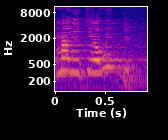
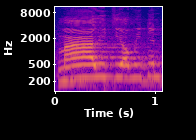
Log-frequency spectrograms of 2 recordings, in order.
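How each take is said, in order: First: The first vowel is kept short. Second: The first vowel is held long. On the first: "Kenapa Bapak nggak pendek?" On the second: "panjang ... pakai mat tabi'i"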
